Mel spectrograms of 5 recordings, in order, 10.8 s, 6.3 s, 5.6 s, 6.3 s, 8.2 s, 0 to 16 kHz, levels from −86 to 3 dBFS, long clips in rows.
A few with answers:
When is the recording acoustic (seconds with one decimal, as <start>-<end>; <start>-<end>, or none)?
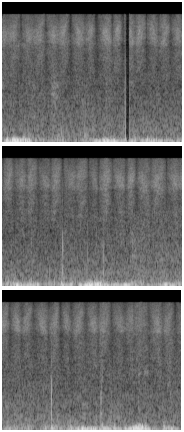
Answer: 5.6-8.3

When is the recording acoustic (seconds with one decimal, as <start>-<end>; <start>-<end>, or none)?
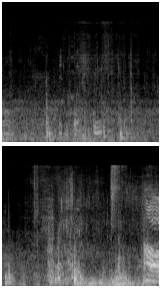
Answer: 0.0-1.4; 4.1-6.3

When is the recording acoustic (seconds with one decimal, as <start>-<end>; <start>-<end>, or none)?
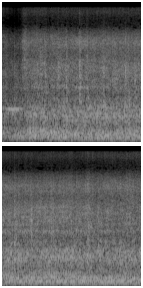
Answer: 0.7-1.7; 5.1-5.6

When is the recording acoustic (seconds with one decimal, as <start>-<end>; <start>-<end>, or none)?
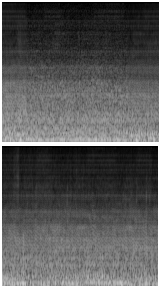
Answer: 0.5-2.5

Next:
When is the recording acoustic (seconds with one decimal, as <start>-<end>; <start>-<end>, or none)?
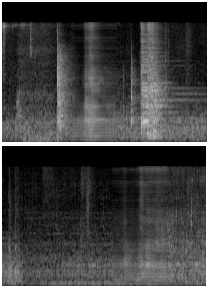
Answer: 0.0-1.4; 2.3-6.3; 7.4-8.2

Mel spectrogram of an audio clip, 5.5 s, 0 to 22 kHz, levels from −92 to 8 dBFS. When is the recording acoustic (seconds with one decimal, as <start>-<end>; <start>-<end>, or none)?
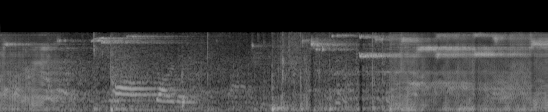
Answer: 0.6-3.9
